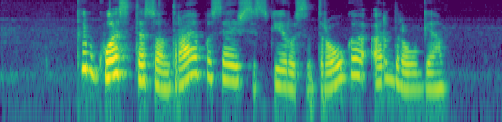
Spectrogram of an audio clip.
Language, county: Lithuanian, Vilnius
